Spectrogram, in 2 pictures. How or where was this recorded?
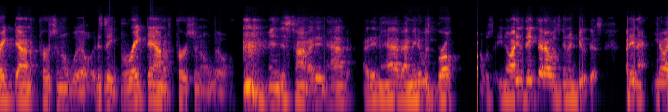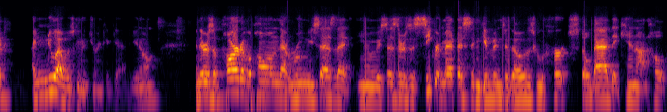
video call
